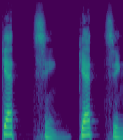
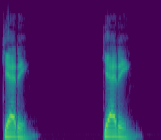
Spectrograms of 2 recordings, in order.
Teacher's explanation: in america we're gonna change that t first of all to a flap t and it's gonna sound like getting getting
